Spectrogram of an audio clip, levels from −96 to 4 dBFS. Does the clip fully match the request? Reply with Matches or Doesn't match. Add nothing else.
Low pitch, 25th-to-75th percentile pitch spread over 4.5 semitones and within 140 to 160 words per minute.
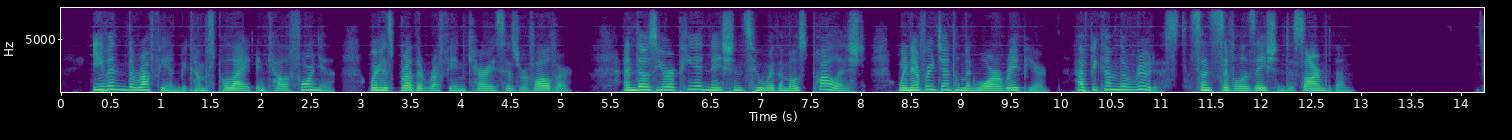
Doesn't match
